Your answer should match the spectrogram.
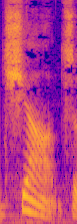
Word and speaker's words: chants: They use the long A in chants, and their rhymes are fun.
